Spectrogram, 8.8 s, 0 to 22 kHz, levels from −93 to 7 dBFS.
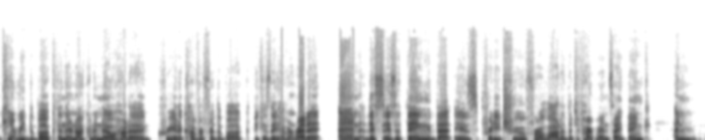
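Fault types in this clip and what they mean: Block of digital silence: at 3.52, 4.42 and 6.29 s the speech drops to silence for 10 ms each. With no fade in or out, each gap lands as a tick or dip rather than an audible hole.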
